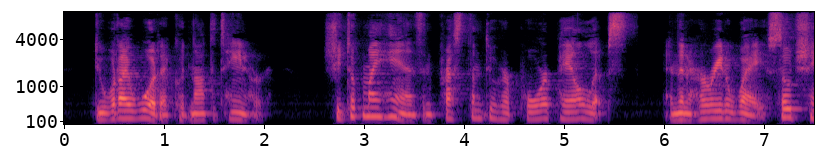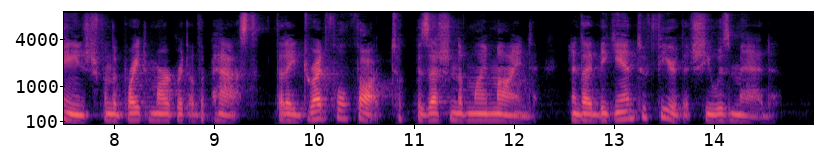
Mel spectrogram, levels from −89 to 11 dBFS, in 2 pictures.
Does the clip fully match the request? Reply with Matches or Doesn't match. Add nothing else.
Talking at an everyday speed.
Doesn't match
